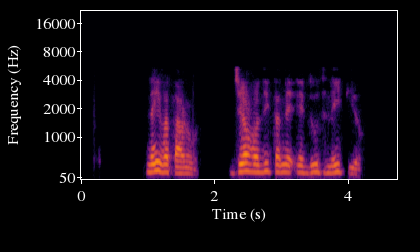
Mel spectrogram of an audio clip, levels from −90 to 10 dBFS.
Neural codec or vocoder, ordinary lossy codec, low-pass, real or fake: codec, 16 kHz, 2 kbps, FreqCodec, smaller model; AAC, 32 kbps; 5.4 kHz; fake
